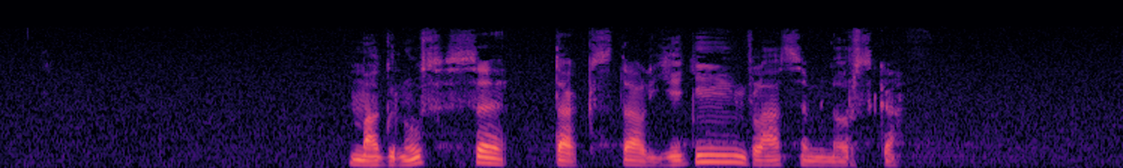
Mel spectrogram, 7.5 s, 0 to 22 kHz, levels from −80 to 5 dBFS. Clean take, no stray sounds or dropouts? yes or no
yes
